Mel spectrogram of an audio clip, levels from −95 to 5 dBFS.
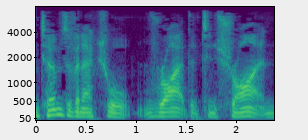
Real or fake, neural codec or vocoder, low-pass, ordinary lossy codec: real; none; 7.2 kHz; MP3, 32 kbps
